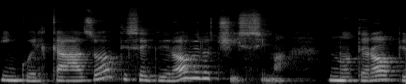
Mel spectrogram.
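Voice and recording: Reading aloud in a natural voice, the speaker's intonation is lively.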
